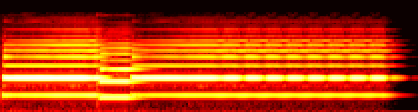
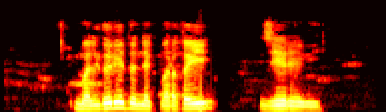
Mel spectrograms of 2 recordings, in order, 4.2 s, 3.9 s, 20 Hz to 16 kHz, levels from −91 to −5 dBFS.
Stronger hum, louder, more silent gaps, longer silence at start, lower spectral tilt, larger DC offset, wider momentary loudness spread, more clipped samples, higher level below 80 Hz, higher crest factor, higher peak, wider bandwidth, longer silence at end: neither; first, -9 LUFS vs -14 LUFS; neither; second, 0 s vs 0.75 s; second, 2.5 dB/octave vs -6 dB/octave; neither; second, 9 LU vs 14 LU; neither; second, -68 dBFS vs -50 dBFS; second, 10 dB vs 16 dB; about the same, 0 dBFS vs 0 dBFS; second, 6.2 kHz vs 7.8 kHz; second, 0.2 s vs 0.65 s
